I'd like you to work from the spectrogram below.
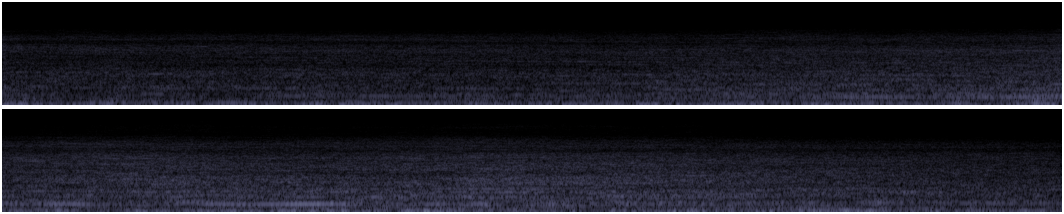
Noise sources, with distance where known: engine of unclear size

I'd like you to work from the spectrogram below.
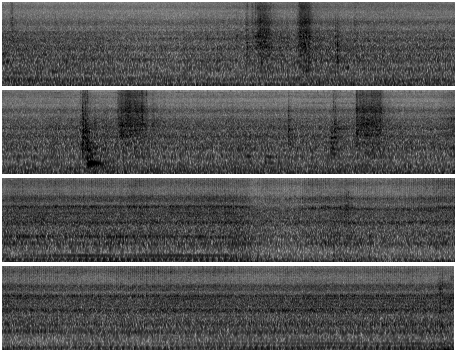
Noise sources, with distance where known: large-sounding engine, near

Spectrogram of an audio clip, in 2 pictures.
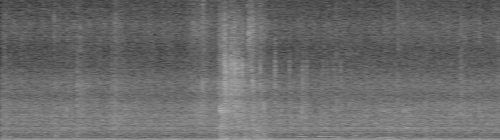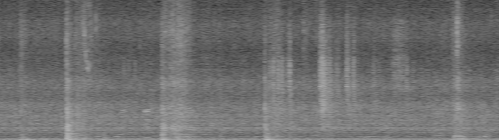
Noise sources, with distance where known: unidentified impact machinery

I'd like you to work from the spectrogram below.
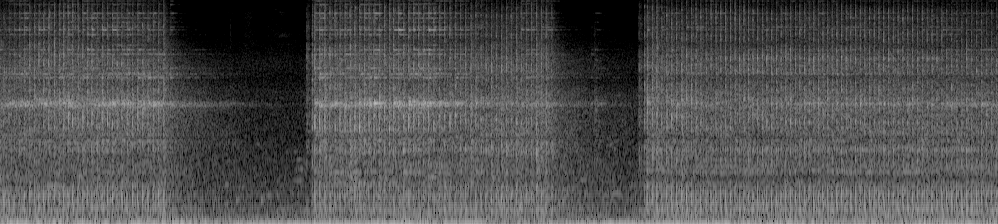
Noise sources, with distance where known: jackhammer

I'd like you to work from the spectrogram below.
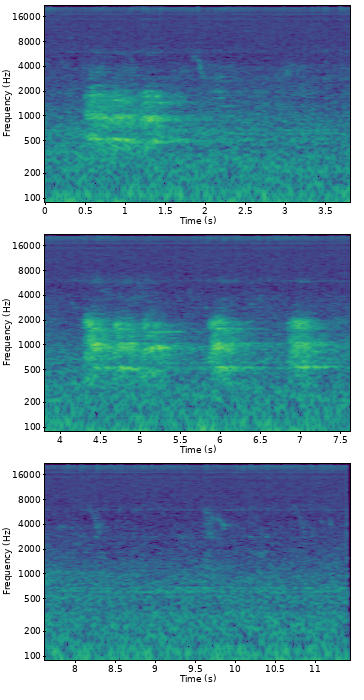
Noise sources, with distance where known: dog barking or whining, near

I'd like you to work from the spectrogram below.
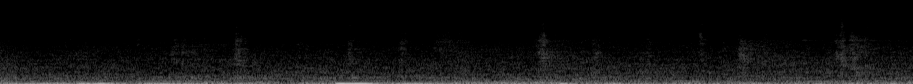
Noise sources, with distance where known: background noise

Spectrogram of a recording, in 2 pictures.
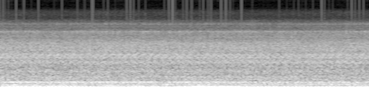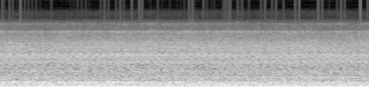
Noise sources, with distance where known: engine of unclear size

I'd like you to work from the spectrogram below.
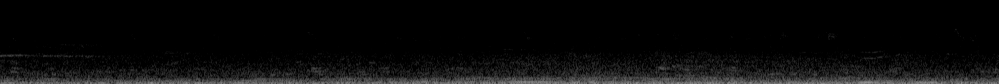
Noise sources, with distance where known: person or small group talking, far

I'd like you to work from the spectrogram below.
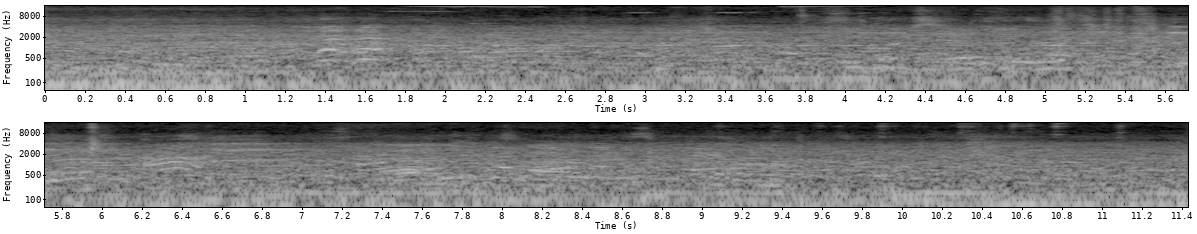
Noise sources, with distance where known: person or small group talking

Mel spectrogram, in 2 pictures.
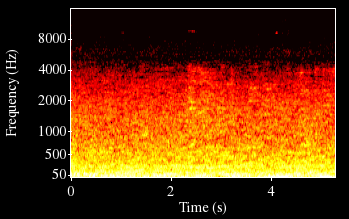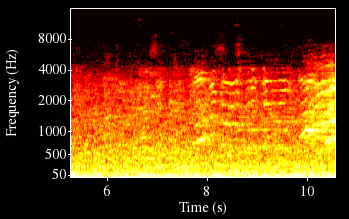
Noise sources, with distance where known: person or small group talking, far; person or small group shouting

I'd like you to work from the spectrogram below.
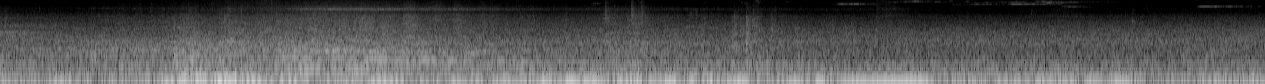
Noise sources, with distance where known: engine of unclear size; non-machinery impact, near

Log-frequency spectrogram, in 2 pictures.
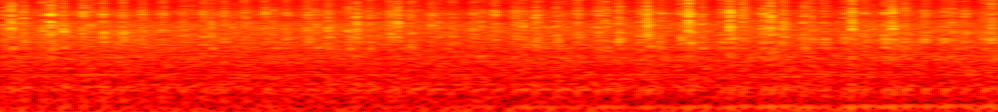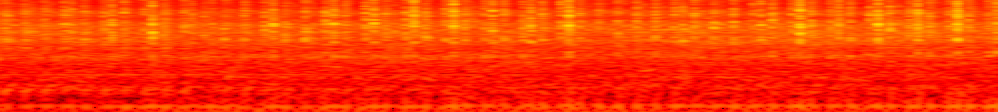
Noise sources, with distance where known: engine of unclear size, near

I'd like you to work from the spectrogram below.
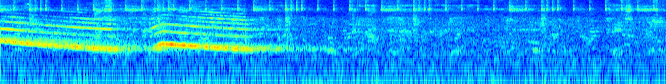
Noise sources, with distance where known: siren, near; music from an unclear source, near

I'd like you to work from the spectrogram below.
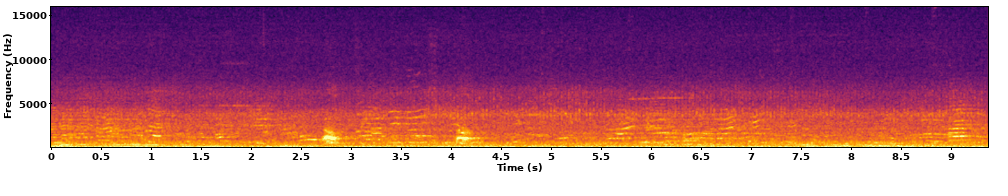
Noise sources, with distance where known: music from an unclear source, far; unidentified human voice, far; dog barking or whining

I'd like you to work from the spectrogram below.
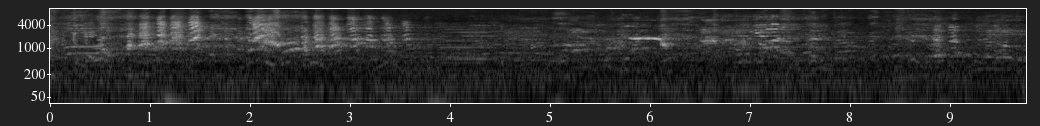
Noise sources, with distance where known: person or small group talking, near

